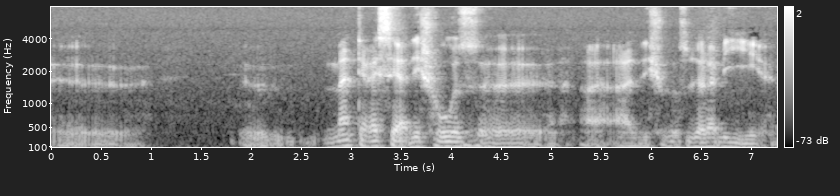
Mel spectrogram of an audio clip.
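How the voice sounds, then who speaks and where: A man speaks at a very slow pace with long, frequent pauses. His very deep, low voice has vocal fry and very wide pitch swings. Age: 80s+. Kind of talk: interview answer. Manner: halting, hesitant speech.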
